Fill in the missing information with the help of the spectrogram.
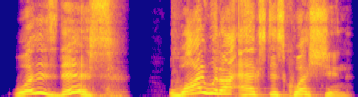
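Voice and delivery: high, slow, stunned question; can't believe what he's seeing; shocked disbelief. Real, not acted. Reacting in disbelief to clip.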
